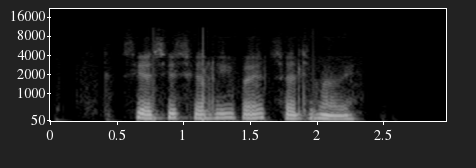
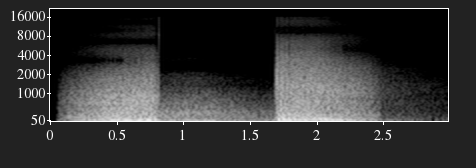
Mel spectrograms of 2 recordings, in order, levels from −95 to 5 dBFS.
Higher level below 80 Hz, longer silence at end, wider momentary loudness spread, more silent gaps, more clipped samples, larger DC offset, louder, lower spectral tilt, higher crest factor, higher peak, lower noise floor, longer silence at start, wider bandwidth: second, -62 dBFS vs -18 dBFS; first, 0.7 s vs 0.55 s; second, 4 LU vs 21 LU; neither; neither; neither; second, -33 LUFS vs -16 LUFS; about the same, -9 dB/octave vs -9.5 dB/octave; about the same, 16 dB vs 14 dB; second, -18 dBFS vs 0 dBFS; first, -71 dBFS vs -54 dBFS; first, 0.65 s vs 0.15 s; first, 9 kHz vs 5.2 kHz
